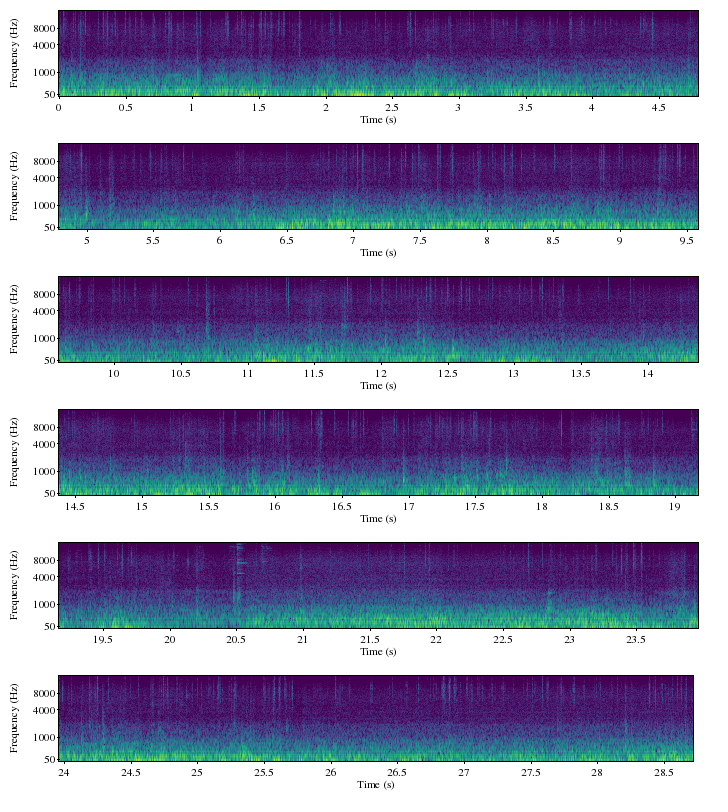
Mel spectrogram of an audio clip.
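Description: Mitsubishi Mirage's engine revving up and falling back again and again inside the cabin as the car is driven hard around a grass motorkhana course, over a steady rumble of tyres and ground noise with occasional sharp clicks.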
